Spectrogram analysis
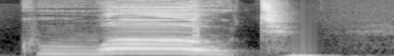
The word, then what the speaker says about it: quote: rest of the word this is a silent E rule word so the O vowel is a long vowel quot you do it quot you do it quote that sound spelled Q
